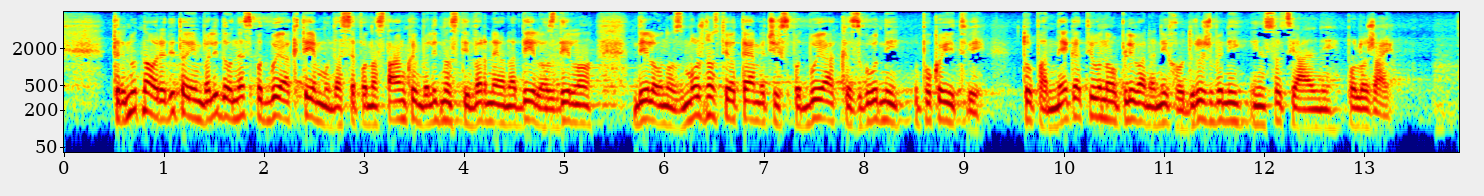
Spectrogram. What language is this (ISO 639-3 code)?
slv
